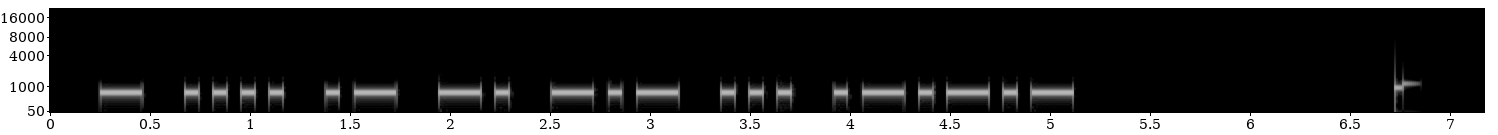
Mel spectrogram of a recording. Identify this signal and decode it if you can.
Morse code, heard as a keyed tone, about 17 wpm, 700 Hz. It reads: THANKS.
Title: Sentences from Top 1000 Words - Review Part 3 - 17wpm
